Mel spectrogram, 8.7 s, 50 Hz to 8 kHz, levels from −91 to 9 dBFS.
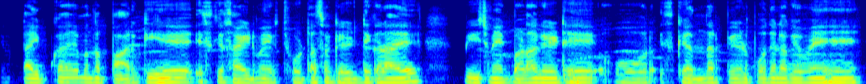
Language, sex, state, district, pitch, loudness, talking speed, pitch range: Hindi, male, Chhattisgarh, Sukma, 100 Hz, -33 LUFS, 235 wpm, 95-105 Hz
